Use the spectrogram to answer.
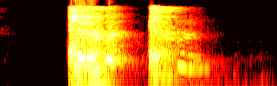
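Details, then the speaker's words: Girl reports mucus at first but none now, and difficulty breathing without coughing, saying she got sick; two harsh, dry cough bursts run into throat clearing with no loose mucus rattle; cough with throat clearing. "I did have mucus at first, but now there's no mucus. Now it's just really hard for me to breathe [cough] >> without coughing."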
